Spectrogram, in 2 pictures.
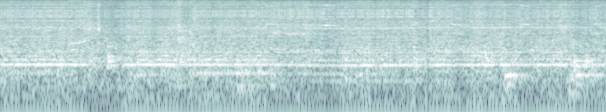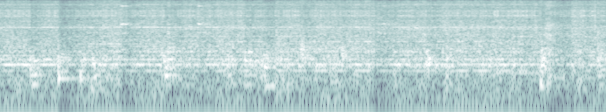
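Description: Firewood saw-splitter machine running with a steady hum while its blade cuts through logs fed by hand. A sharp knock sounds near the end.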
